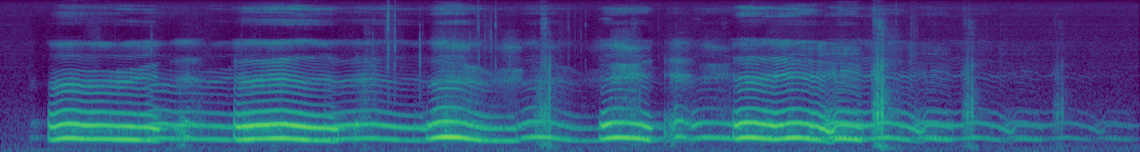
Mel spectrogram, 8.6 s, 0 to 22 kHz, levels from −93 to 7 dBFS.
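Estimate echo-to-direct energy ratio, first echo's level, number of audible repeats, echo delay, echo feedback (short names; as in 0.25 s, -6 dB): -11.0 dB, -11.5 dB, 3, 0.675 s, 36%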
